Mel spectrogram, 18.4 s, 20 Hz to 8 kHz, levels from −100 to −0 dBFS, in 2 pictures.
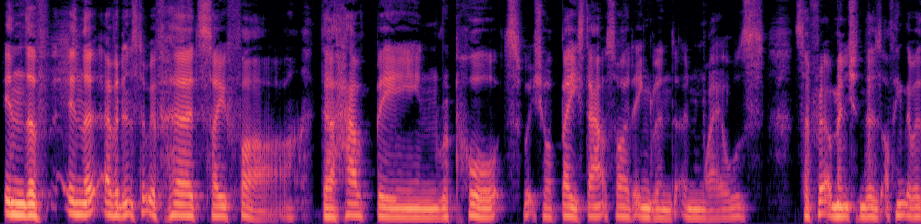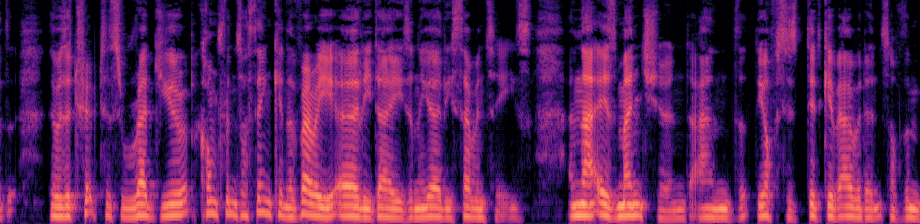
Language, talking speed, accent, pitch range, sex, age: English, 200 wpm, British, 115-145 Hz, male, 40-59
